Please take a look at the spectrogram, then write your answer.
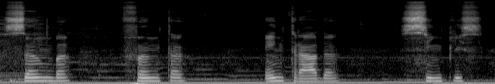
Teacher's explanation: no final essa espécie de n ou M é uma liberação nasal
